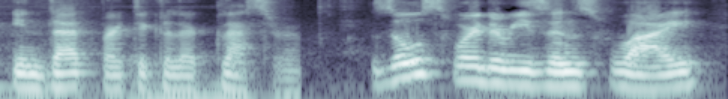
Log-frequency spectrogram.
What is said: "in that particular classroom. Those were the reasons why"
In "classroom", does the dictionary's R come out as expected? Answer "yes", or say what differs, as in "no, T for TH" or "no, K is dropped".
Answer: yes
